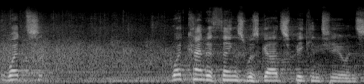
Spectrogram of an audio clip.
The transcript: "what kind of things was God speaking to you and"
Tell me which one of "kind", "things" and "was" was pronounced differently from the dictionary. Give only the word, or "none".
none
